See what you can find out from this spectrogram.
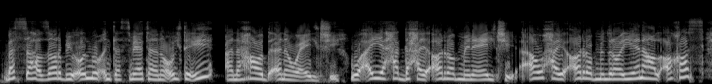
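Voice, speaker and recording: A woman with an Egyptian Arabic accent races through a drama recap at breakneck speed, her voice sitting a little high. She reads each character's lines in her own voice, pitching up for the shouted ones. The close voice-over sound is dry and tight. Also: rapid-fire, no room sound, muffled recording. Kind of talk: rapid plot-summary narration.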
